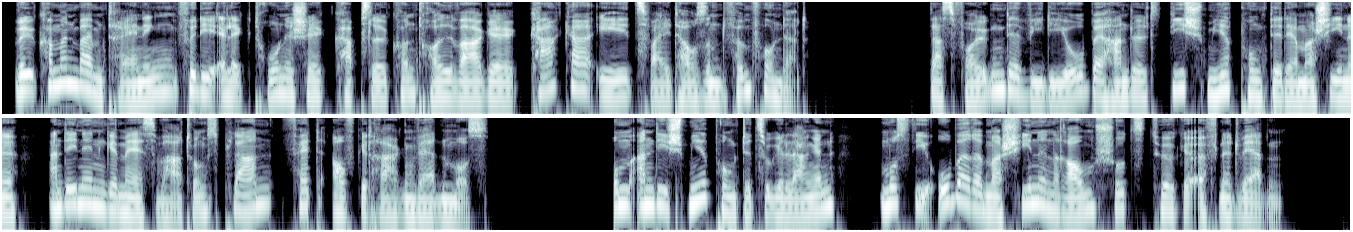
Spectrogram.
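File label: E-Learning, British English; Synthegon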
